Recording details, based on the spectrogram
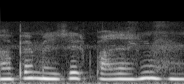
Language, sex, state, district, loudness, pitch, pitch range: Hindi, female, Goa, North and South Goa, -11 LUFS, 255 Hz, 250-275 Hz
